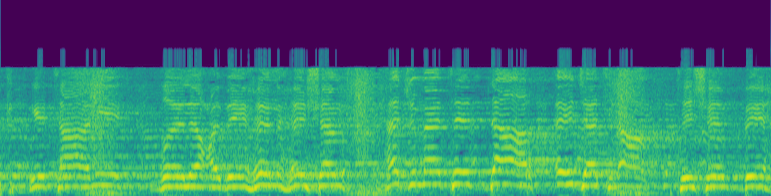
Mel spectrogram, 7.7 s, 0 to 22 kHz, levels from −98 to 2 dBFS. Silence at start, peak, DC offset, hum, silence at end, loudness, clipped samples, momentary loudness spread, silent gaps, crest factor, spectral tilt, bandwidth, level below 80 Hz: 0 s; 0 dBFS; 0.2%; none; 0 s; -9 LUFS; 1%; 4 LU; none; 10 dB; -7 dB/octave; 8 kHz; -30 dBFS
